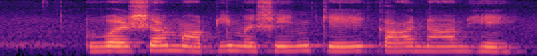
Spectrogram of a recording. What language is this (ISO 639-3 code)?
hne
